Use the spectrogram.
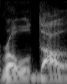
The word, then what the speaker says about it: Roald Dahl: Roald Dahl, a Norwegian name because he was born to Norwegian parents.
